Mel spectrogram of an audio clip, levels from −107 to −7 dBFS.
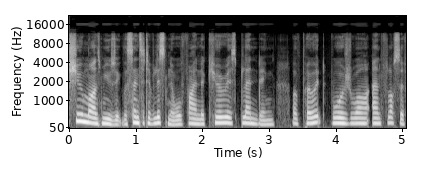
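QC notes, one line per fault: No faults to note.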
